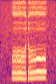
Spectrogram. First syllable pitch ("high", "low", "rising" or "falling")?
low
